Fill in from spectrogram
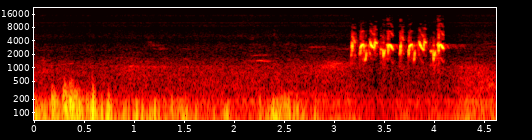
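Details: Bulbul song used for teaching fledglings: one quick, bright warbled phrase of about five rising and falling notes lasting under a second, heard after a few seconds of low rumbling background.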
